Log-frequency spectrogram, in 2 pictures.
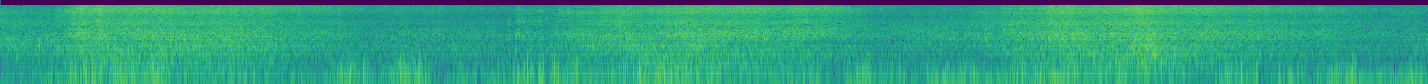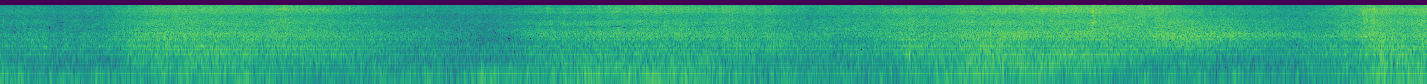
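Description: Small lake waves breaking and washing up a pebble-and-sand shore, the surf swelling and fading every few seconds, with wind buffeting the microphone.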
